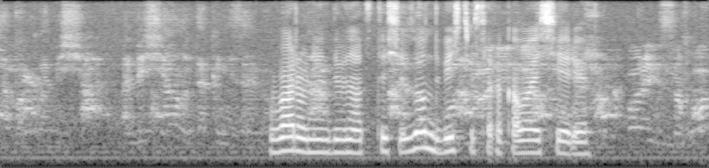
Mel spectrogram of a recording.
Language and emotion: Russian, neutral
